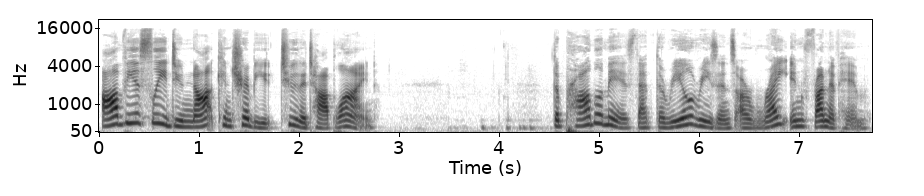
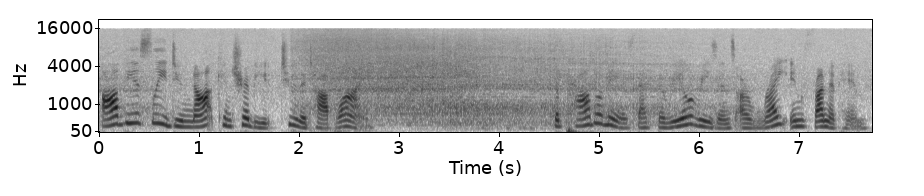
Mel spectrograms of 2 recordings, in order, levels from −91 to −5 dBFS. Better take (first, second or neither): first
